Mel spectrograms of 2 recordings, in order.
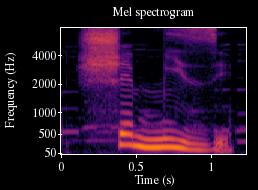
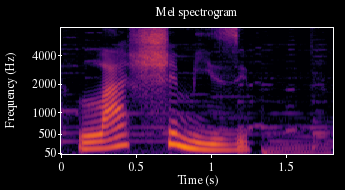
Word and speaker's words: chemise: Aquele som de sh, de pedir silêncio. Vamos tentar? Chemise. Isso. Mais uma vez, para fixar. La chemise.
